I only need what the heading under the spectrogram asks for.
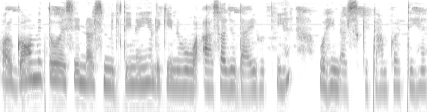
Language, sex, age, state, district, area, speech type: Hindi, female, 18-30, Uttar Pradesh, Ghazipur, urban, spontaneous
